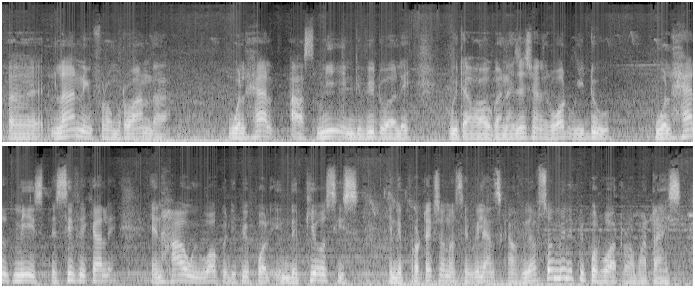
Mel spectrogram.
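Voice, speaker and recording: A man from South Sudan, a youth delegate, speaking in a measured, hesitant way in an interview. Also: medium pitch, background noise. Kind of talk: interview testimony. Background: music.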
